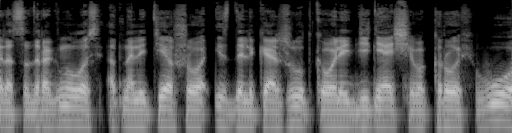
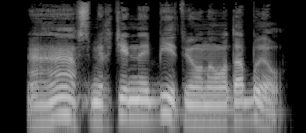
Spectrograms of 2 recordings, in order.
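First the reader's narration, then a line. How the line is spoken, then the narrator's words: Grumbling mage. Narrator (Russian): пробурчал маг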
